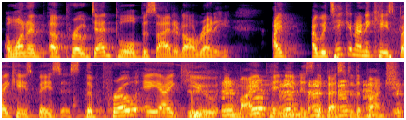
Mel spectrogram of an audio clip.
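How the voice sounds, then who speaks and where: A woman's voice: fairly low pitch, very animated, a little fast. A woman hosting a pinball live stream, chatting casually, laughing often and reading viewer comments aloud.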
